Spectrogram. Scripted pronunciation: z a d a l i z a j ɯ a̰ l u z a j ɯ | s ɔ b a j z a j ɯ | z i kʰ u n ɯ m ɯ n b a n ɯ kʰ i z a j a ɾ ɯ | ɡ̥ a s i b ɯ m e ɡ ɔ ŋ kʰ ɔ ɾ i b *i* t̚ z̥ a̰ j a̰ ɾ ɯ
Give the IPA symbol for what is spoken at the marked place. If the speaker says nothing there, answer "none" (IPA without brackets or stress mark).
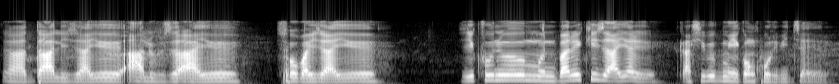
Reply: i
